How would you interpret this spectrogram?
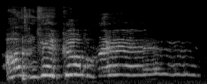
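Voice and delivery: very high, slow shrieking cartoon yell; Pickle Rick. Quoting Pickle Rick meme.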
